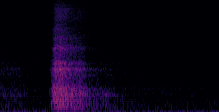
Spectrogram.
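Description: Near silence, with one faint, short breath about half a second in.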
